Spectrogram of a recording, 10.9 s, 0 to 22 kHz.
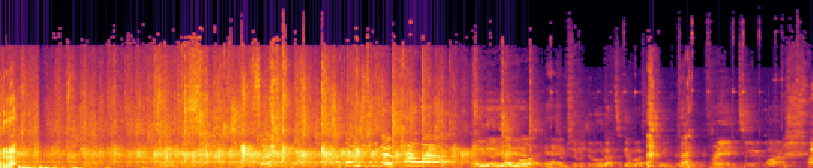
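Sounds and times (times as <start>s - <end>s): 
audience applause at a poetry festival showcase of school students: 0.0s - 7.2s.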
